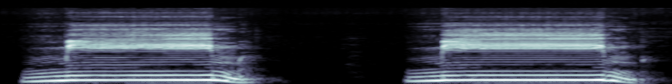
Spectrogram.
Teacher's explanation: मीम दोनों होंठों के खुश्क हिस्से से, दोनों होंठों के खुश्क हिस्से से अदा होगा मीम मीम।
